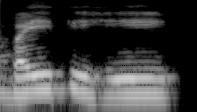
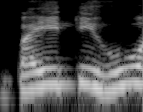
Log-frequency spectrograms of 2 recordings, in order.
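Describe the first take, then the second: First: The word ends with an 'hi' sound. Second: The word ends with a rounded 'hu' sound. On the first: The speaker calls it right. "अगर हा से पहले जेर आ रही हो तो उसको आप बैती ही पढ़ेंगे" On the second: The speaker calls it wrong. "बैती हूँ आप नहीं कहेंगे"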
